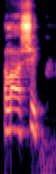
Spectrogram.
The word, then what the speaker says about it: classic: Next word है CLASSIC, ठीक है ना, सी का उच्चारण कै हो गया, LA का उच्चारण ला हो गया, डबल एस का से हो गया, और आई का ई हो गया, और सी का उच्चारण कै हो गया। क्लासिक, क्या पढ़ेंगे इसको? क्लासिक, क्लासिक होता है पुरानी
